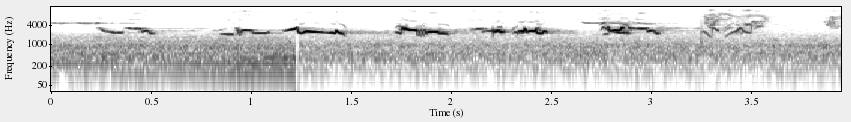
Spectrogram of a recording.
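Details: American robin with a few warbling, slurred phrases run closely together, ending in a thin, high, scratchy flourish; quiet low hum underneath.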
